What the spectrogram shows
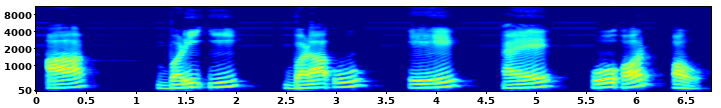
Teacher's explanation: दीर्घ स्वर हम उनको कहेंगे जिसमें ह्रस्व से दोगुना समय लगता है, या यूँ कहें कि इनके उच्चारण में 2 मात्रा का समय लगेगा, उसे हम दीर्घ स्वर कहेंगे।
